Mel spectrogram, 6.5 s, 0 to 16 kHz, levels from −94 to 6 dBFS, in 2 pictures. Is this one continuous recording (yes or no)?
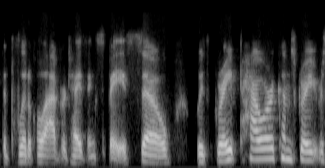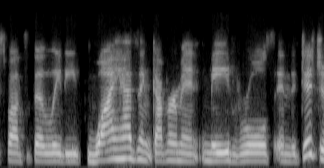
no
